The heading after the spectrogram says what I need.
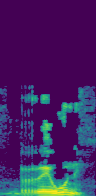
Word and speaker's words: reúne: La palabra reúne. ¿Cuántas sílabas tiene la palabra reúne? Re, u, ne. Tiene 1, 2 y 3 sílabas.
